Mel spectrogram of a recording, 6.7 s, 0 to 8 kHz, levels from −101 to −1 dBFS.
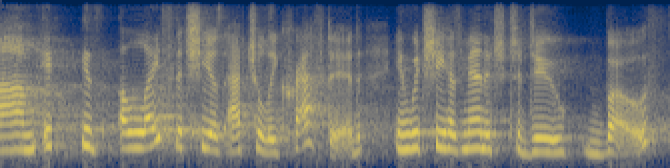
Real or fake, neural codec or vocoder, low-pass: fake; codec, 16 kHz in and 24 kHz out, 1 kbps, XY-Tokenizer; 7.2 kHz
